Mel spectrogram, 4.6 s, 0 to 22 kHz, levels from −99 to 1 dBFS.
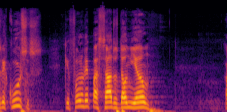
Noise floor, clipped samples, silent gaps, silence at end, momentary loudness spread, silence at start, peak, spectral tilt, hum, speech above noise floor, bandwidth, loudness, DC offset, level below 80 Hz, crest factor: -63 dBFS; under 0.1%; none; 0 s; 18 LU; 0 s; -4 dBFS; -6 dB/octave; none; 43 dB; 16 kHz; -20 LUFS; under 0.1%; -36 dBFS; 18 dB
